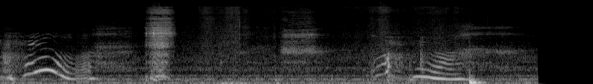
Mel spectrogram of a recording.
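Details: Stifled sneezes into a pillow during a persistent allergy attack: muffled, damped sneezes with rising voiced catches of breath before each burst.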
